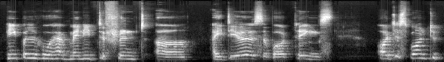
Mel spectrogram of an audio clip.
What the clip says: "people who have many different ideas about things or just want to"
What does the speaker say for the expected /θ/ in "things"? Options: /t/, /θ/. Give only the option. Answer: /t/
